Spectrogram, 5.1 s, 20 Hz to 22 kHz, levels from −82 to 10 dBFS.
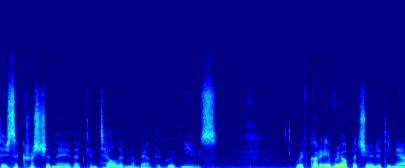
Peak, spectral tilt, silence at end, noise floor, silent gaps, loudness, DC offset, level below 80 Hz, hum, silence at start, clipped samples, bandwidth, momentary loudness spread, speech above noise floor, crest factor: -26 dBFS; -4.5 dB/octave; 0 s; -65 dBFS; none; -43 LUFS; under 0.1%; -62 dBFS; none; 0 s; under 0.1%; 19 kHz; 14 LU; 22 dB; 18 dB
